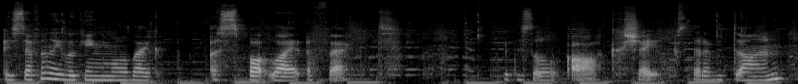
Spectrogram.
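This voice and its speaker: A woman narrates a casual screen tutorial at an unhurried pace, with a gravelly creak in her voice. She thinks aloud hesitantly and repeats words as she decides what to do. Music plays clearly behind her. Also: medium pitch, animated. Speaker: photo editing tutorial host.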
